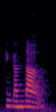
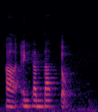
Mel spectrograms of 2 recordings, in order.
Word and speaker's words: encantado: Yeah, and then the D would be dime, and then encantado. So you can see my mouth. I don't do the same. Dime, encantado. And what would be the kind of English way of pronouncing that second word? Encantado. Right. Yeah, so people try and pronounce every letter when they're learning. So they usually say encantado or cabeza.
